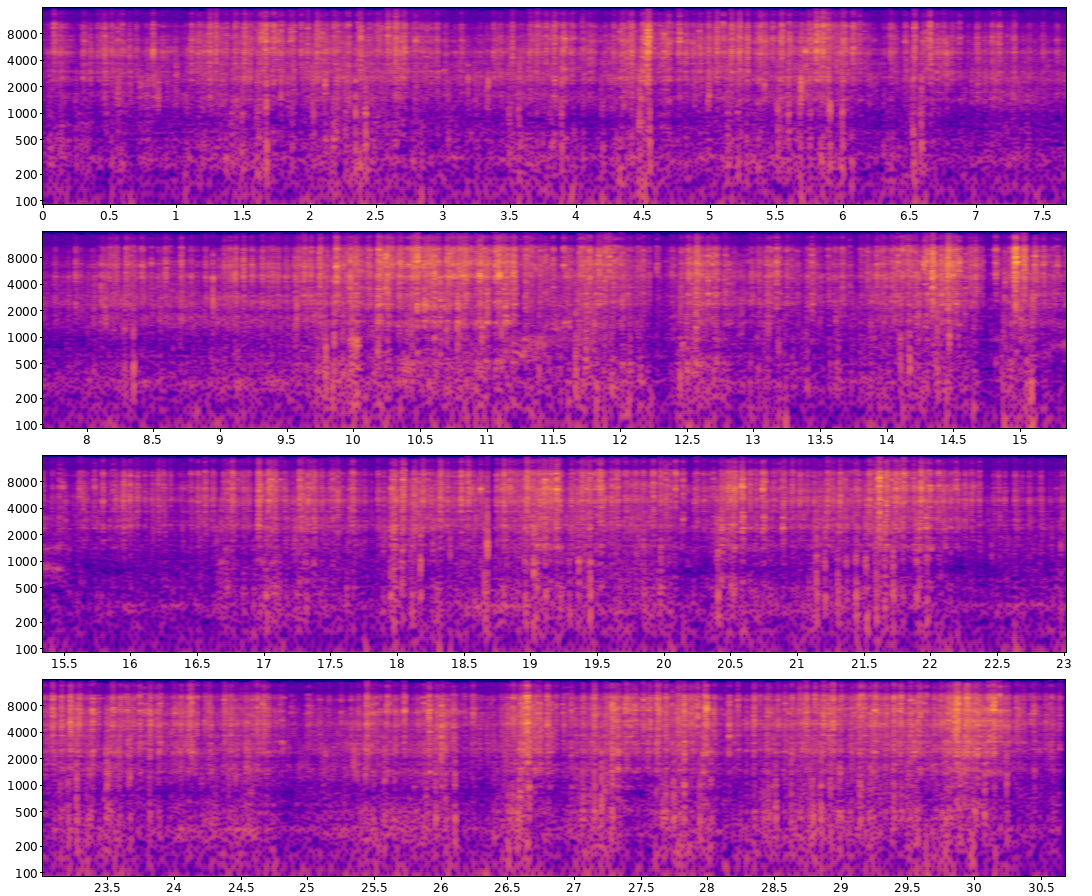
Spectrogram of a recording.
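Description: Mountain bike riding fast downhill on a dirt and rock trail: wind rushing over the microphone, with the tyres crunching over dirt and stones and irregular knocks and rattles as the bike hits bumps.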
